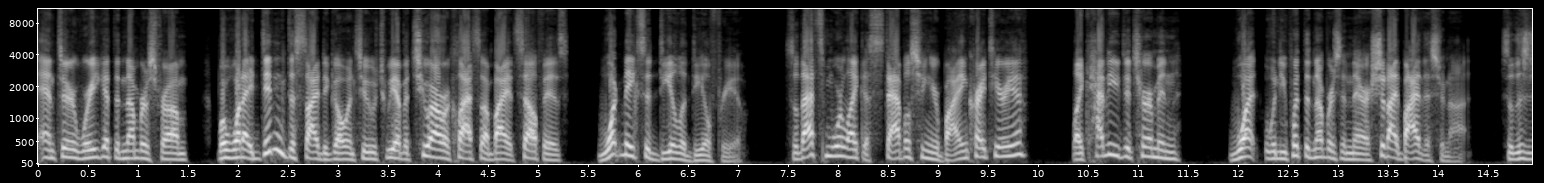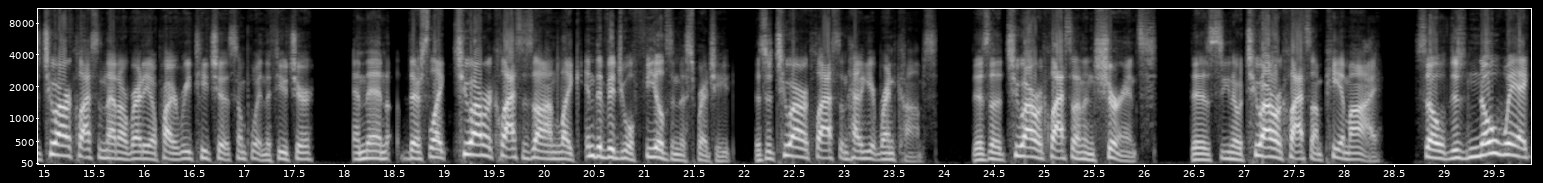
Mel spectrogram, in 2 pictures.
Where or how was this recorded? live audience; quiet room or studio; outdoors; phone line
live audience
